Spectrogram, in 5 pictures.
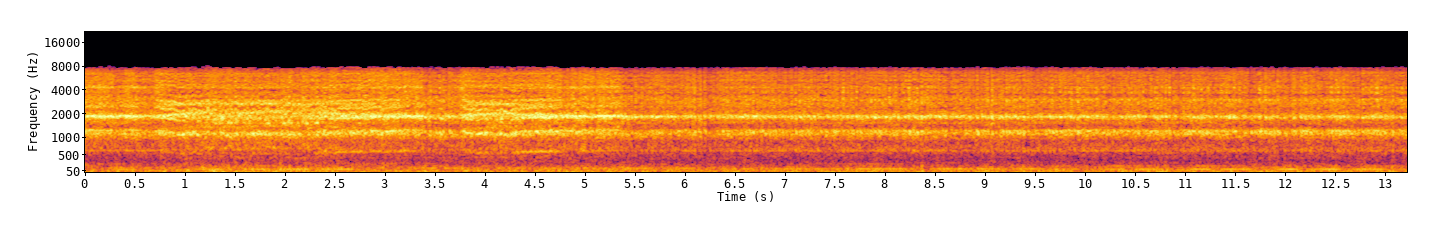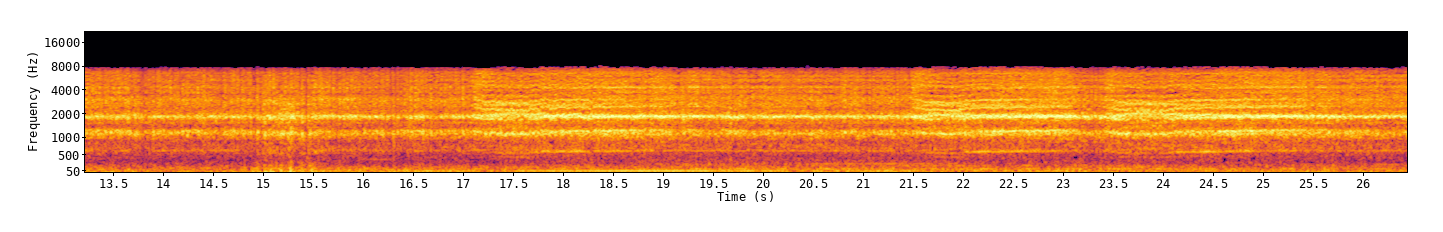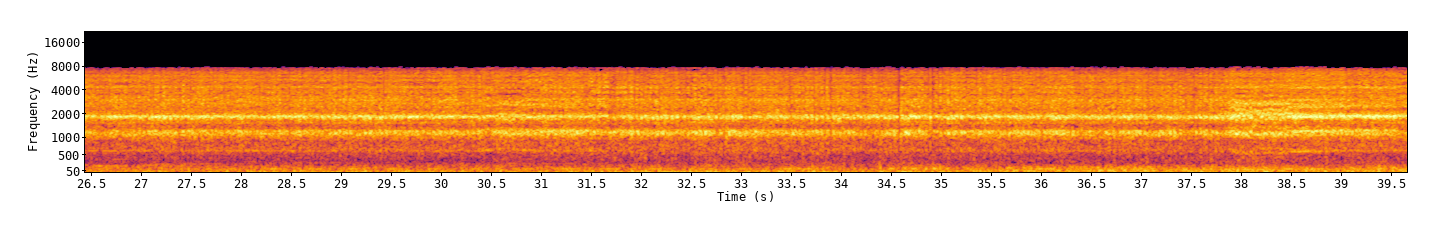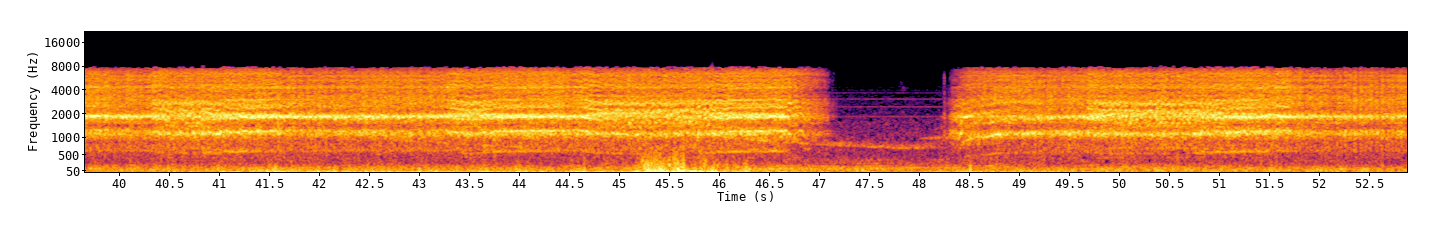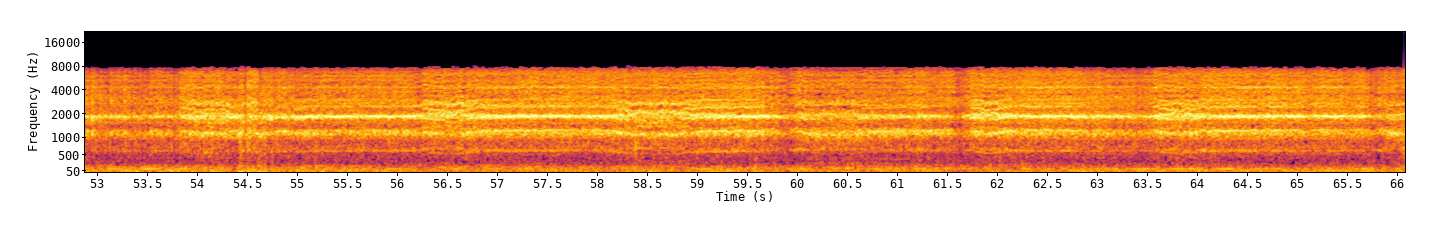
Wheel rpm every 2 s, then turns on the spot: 160, 160, 160, 160, 160, 160, 160, 160, 160, 160, 160, 160, 160, 160, 160, 160, 160, 160, 160, 160, 160, 160, 160, 80, 90, 160, 160, 160, 160, 160, 160, 160, 160.
none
